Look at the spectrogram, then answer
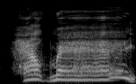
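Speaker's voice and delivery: put-on very high, drawn-out wailing scream. Retelling a nightmare, hearing someone nearby: imitating someone screaming. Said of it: "I just hear someone screaming".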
